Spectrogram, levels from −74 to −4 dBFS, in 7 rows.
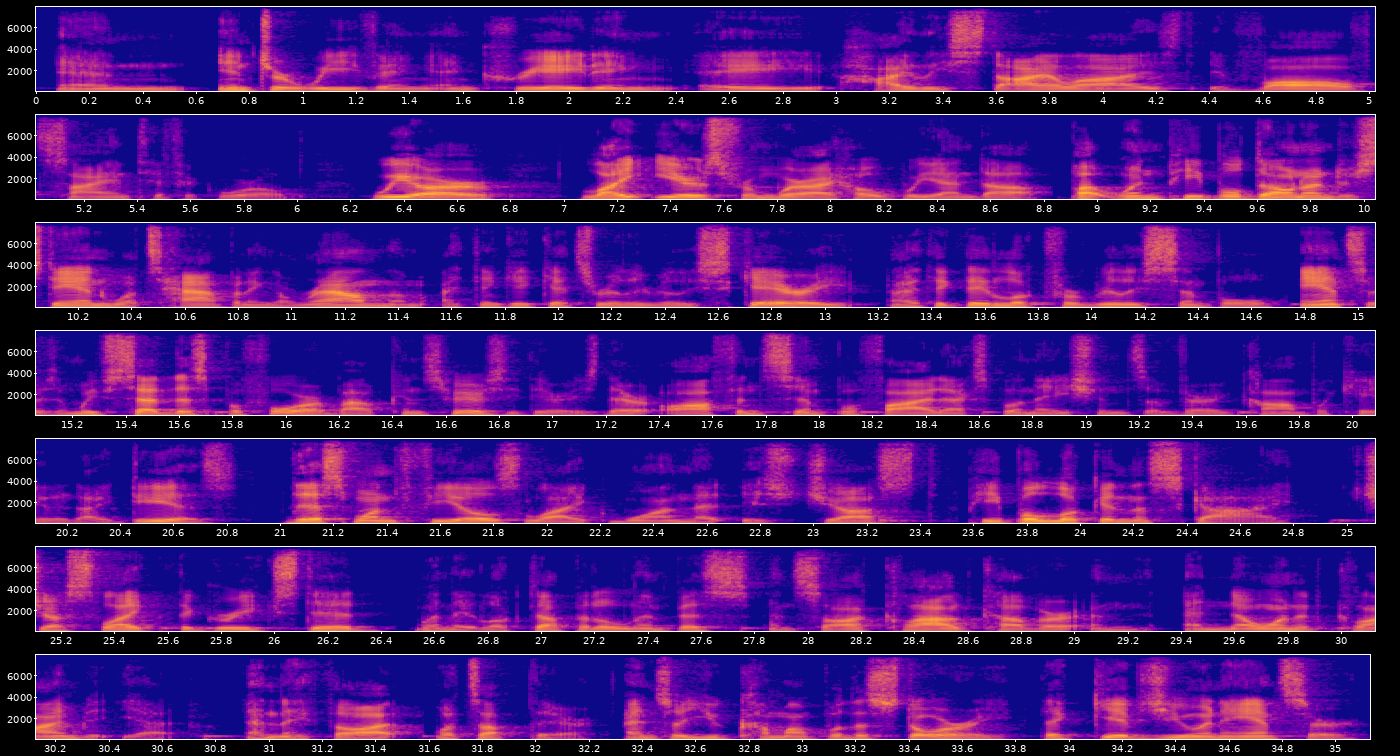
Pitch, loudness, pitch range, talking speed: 120 Hz, -25 LUFS, 110-130 Hz, 200 wpm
